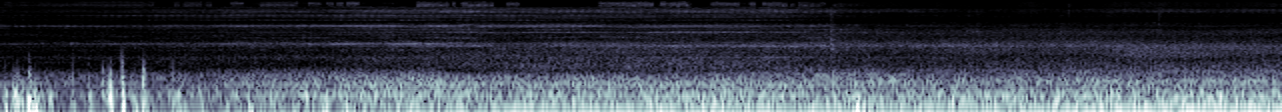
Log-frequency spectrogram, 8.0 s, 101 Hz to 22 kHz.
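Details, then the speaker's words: 1973 GM Frigidaire 11,600 BTU air conditioner, heavily corroded, first power-up: fan rush, then a steady low hum as the compressor kicks in smooth and even, blowing ice cold; compressor starts and runs normally. "everything sounds good the compressor sounds happy"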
